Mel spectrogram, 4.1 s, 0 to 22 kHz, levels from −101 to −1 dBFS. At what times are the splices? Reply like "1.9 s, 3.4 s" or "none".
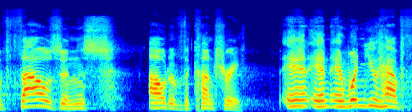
2.7 s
